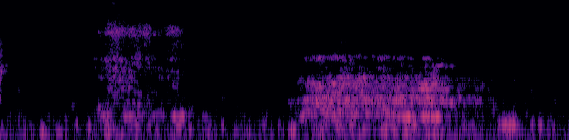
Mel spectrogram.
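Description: An elderly woman speaks calmly and quietly, close by.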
